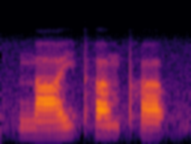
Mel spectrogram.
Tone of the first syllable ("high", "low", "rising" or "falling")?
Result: rising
